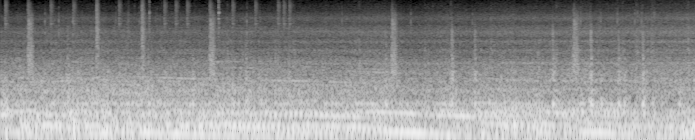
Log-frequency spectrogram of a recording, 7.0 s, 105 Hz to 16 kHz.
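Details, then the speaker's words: Car with 700hp built TR3650 transmission and new UPR upper and lower control arms with spherical bushings, driving: sharp irregular metallic clicks and knocks over road and engine drone; rear suspension clunk over bumps, owner suspects the spherical-bushing control arms. "I'm not sure if you guys can hear that clunking also uh I just did some UPR a while back"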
